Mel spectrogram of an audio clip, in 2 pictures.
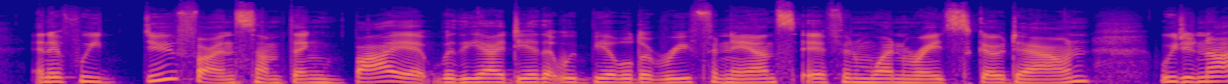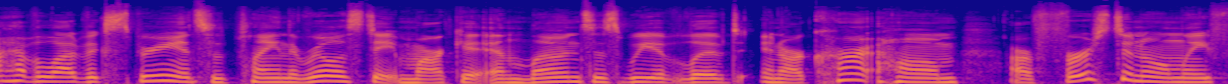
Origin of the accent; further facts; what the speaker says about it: Canada; My only issue is I'm Canadian.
